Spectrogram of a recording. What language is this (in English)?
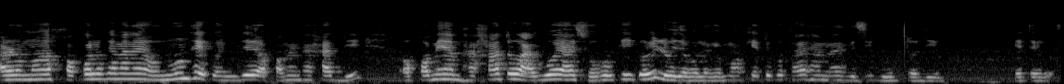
Assamese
